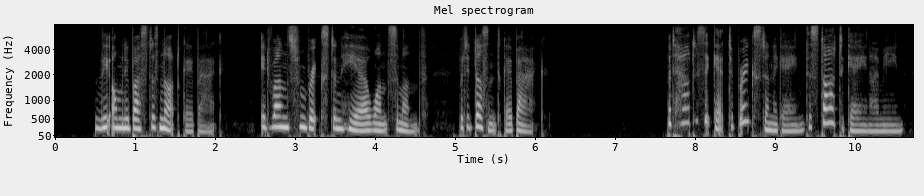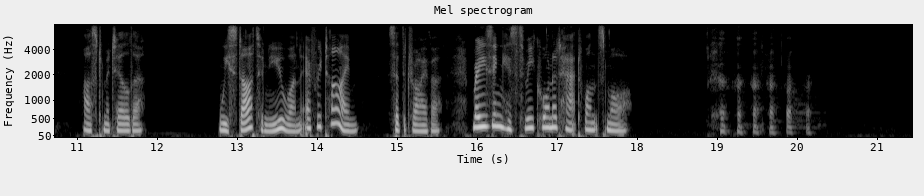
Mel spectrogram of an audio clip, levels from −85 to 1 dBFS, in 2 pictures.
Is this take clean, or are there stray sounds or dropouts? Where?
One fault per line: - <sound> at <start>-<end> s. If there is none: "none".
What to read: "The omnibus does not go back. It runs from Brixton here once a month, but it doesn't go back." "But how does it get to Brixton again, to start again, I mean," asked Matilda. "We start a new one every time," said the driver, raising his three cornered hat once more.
- laugh at 18.9-20.4 s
